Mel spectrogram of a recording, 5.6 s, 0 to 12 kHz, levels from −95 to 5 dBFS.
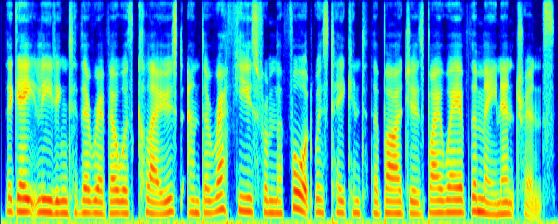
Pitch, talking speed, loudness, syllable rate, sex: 180 Hz, 270 wpm, -17 LUFS, 6.3 syllables/s, female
